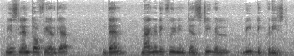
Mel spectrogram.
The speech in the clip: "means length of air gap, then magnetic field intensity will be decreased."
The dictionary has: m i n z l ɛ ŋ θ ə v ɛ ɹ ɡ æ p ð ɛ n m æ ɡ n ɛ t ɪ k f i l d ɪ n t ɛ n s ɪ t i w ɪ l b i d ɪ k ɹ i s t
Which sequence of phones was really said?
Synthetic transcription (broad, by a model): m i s l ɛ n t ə f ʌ ɹ ɡ æ p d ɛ n m æ ɡ n ɛ t ɪ k f i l d ɪ n t ɛ n s ɪ t i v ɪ l b i d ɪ k ɹ i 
